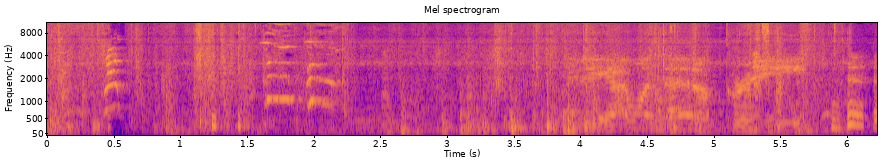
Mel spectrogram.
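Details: German Shepherd puppies playing together indoors on 5 February 2012, seven and four weeks old; high rising-and-falling whines and short yips in quick bursts, with people talking throughout and scuffling play noises.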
